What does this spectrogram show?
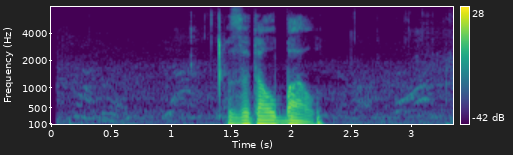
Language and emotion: Russian, angry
